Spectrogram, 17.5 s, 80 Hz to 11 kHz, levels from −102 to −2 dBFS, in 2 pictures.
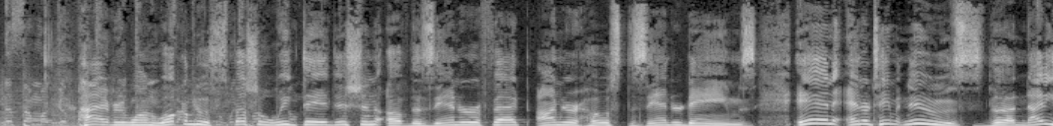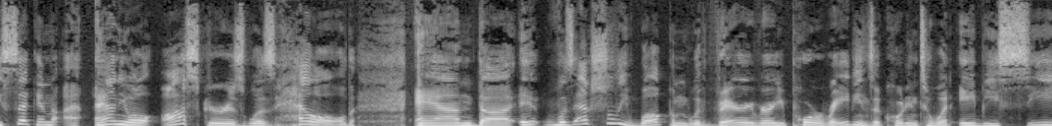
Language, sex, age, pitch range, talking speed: English, male, 30-49, 160-220 Hz, 140 wpm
